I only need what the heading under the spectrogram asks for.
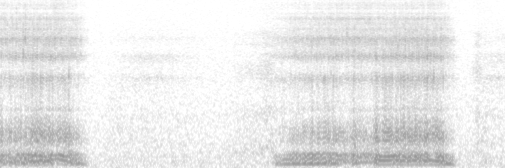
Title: Snoring Husband!!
